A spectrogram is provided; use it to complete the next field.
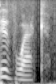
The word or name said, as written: bivouac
